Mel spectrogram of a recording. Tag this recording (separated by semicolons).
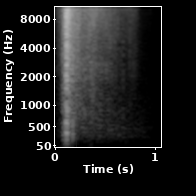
grass; leaves; impact; foliage; crunch; bush; tumbleweed; hit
